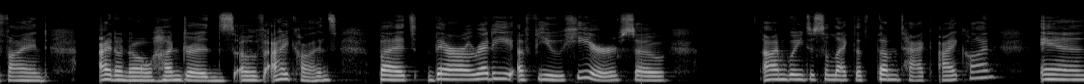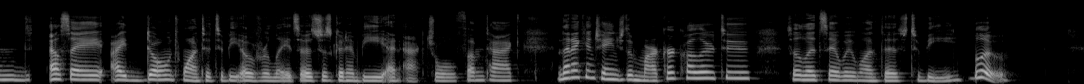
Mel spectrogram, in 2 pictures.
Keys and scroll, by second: 5.6-6.5 typing, 7.7 Down, 8.2 Return.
